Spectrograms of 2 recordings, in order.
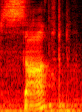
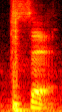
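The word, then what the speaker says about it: セ: For those familiar with katakana, this should look very similar to, I believe, sa. If I quickly look back in my notes, because they exist. Not sa, se.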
